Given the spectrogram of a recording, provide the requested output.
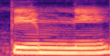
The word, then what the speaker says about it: তেমন: ঠিকই থাকবে যেমন চেতনা তেমনি এই শব্দটি দেখতে পাচ্ছ যে এ উচ্চারিত হচ্ছে কিন্তু যেখানে এ উচ্চারিত হচ্ছে যেমন কেন আর তেমন এখানে কিন্তু জ ফলা আকার দিয়ে লিখতে হবে অর্থাৎ যেহেতু আমরা লিখছি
